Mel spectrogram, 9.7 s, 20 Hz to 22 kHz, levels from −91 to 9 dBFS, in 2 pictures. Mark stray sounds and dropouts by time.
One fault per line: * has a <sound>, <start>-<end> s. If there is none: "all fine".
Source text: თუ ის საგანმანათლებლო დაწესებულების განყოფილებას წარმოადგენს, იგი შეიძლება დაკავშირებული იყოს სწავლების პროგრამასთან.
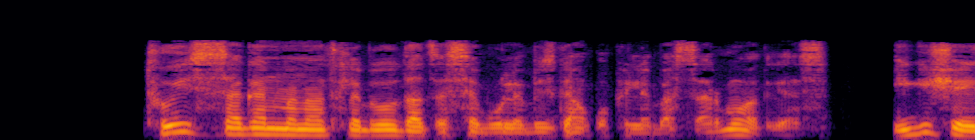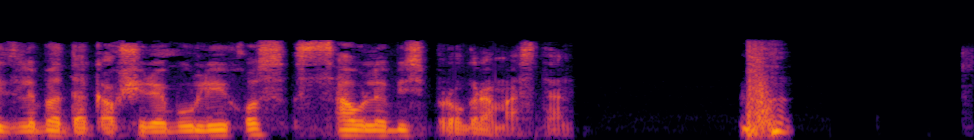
* has a cough, 8.6-8.8 s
